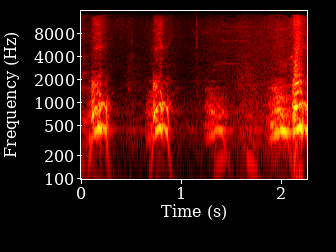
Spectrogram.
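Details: Plott hounds baying on a mountain lion hunt after a big tom lion track was found while coyote hunting; short loud barks in spaced bursts, about four in a couple of seconds.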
